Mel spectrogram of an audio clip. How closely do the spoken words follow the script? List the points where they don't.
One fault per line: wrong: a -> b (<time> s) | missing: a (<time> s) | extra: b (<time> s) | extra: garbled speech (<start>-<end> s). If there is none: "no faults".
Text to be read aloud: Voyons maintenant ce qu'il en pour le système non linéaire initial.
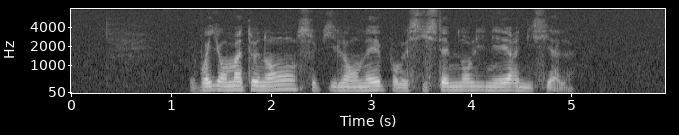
extra: est (3.0 s)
